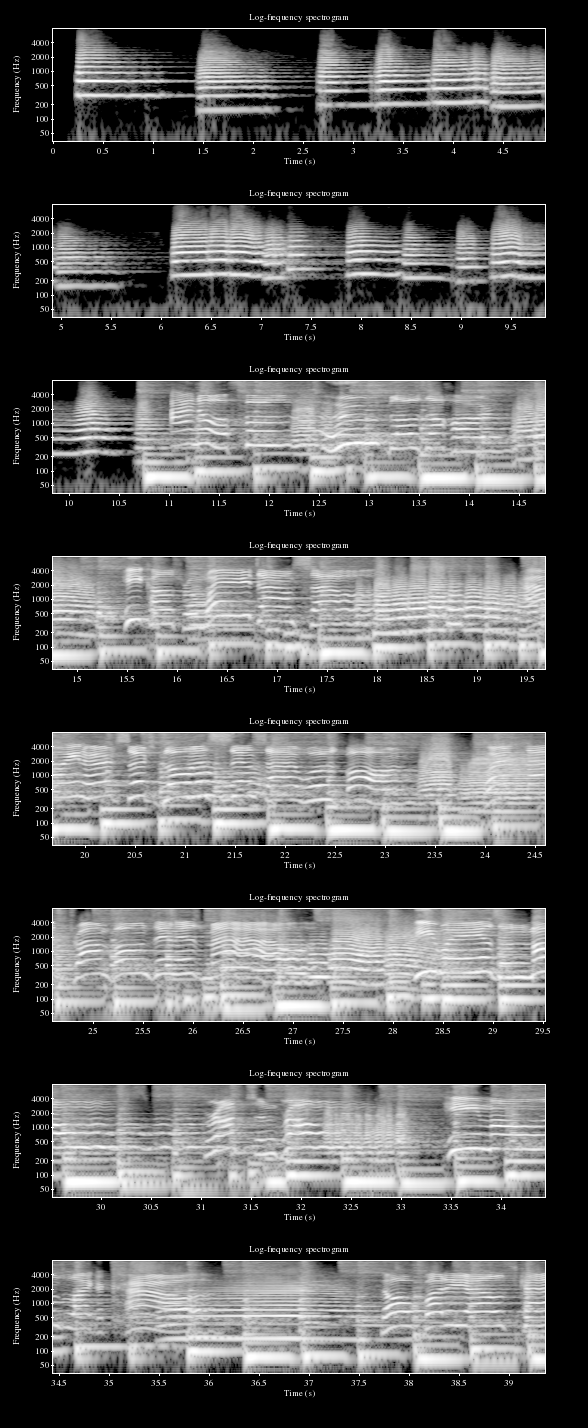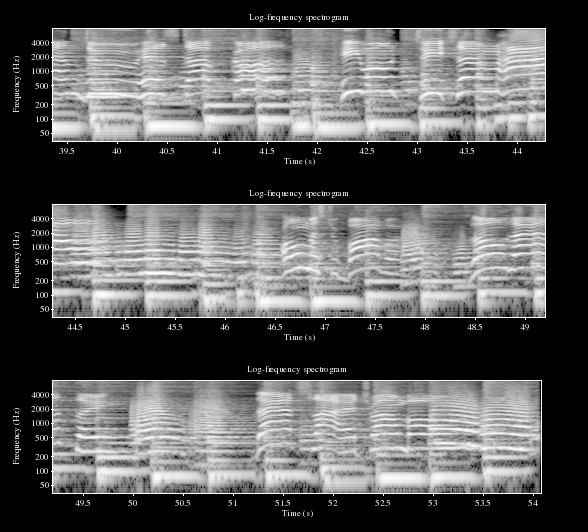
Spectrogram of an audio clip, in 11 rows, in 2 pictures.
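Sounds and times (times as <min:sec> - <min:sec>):
trombone: 0:00.2 - 0:54.0.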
